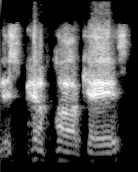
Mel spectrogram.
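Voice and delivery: ordinary talk, nothing marked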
